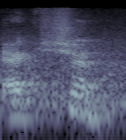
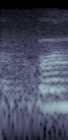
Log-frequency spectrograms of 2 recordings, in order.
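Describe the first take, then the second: First: The middle consonant is an 'sh' sound. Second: The middle consonant is a plain 't' sound. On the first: The speaker calls it right. "आ का शा ना एक्शन हम बोलते हैं" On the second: The speaker calls it wrong. "एक्टन नहीं होगा"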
